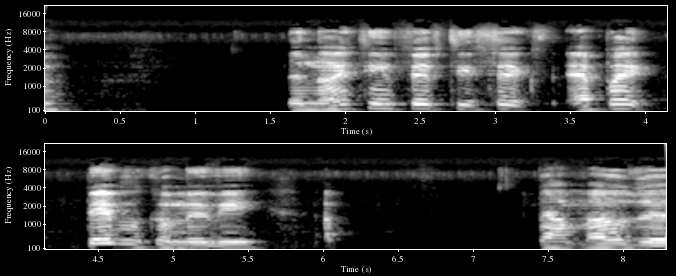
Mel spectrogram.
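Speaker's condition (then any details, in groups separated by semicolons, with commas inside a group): Ataxic cerebral palsy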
